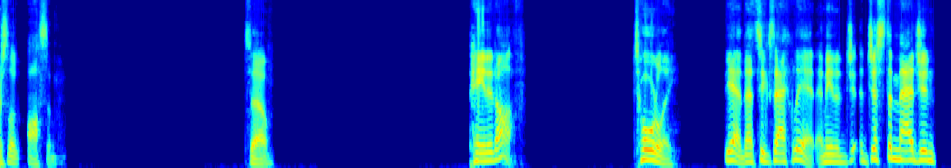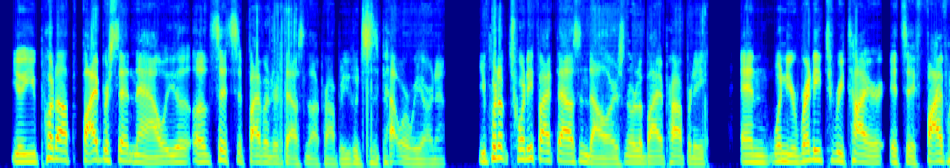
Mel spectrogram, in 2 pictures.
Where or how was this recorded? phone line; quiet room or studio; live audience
live audience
